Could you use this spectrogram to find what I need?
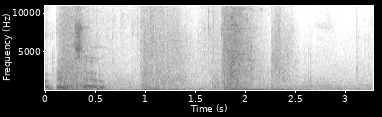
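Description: Spells whoosh and crackle in a fantasy battle.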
